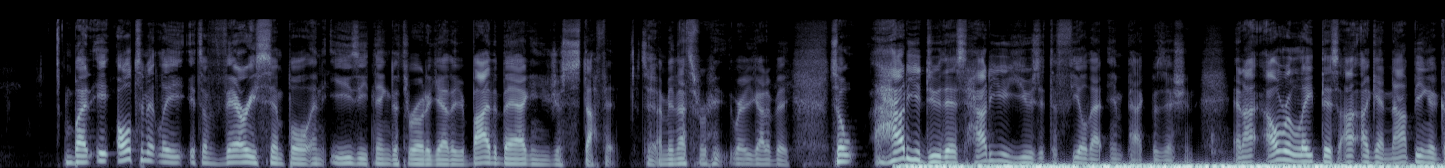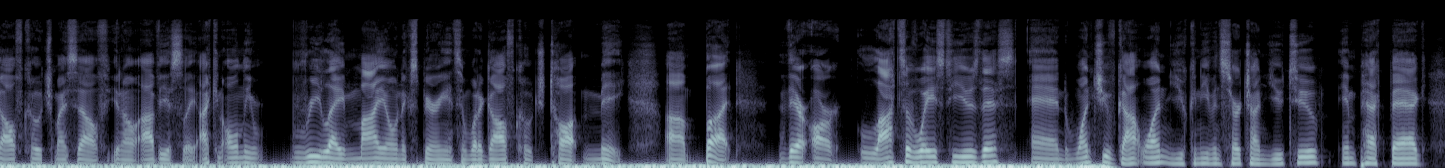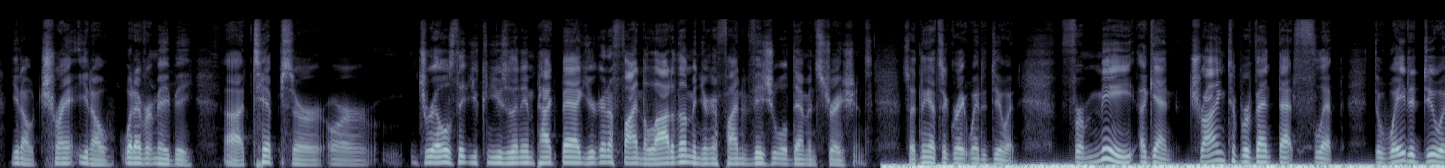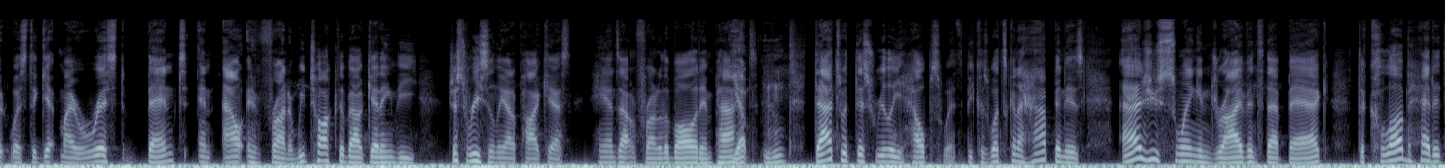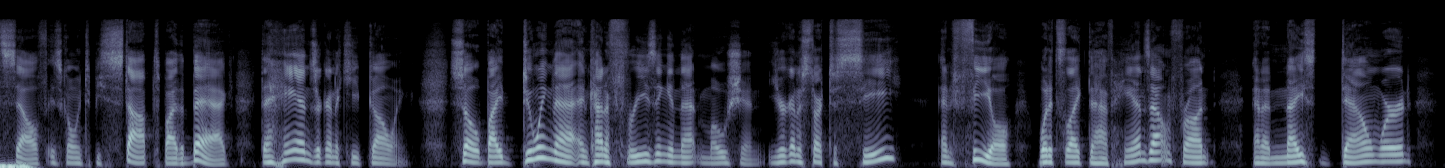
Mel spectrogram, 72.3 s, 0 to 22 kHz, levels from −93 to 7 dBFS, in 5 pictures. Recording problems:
low rumble; faint; from 9 to 26 s and from 38 to 58 s; 20 dB below the speech

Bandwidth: 13.5 kHz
